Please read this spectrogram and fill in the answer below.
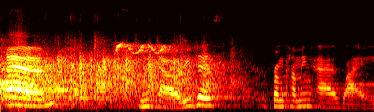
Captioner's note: cheering and applauding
